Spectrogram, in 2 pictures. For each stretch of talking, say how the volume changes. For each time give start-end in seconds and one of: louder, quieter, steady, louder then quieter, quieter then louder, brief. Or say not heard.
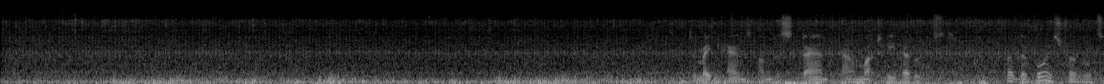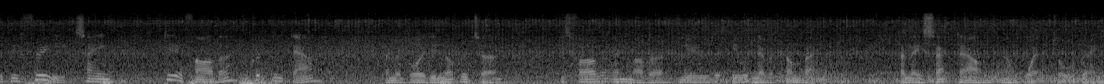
6.8-22.0 steady.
